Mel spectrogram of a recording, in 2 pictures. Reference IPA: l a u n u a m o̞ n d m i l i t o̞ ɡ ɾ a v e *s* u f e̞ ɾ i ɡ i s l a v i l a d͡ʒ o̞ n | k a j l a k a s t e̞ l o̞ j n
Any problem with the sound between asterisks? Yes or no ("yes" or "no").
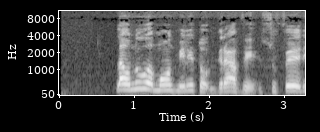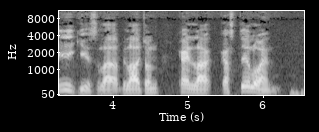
no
